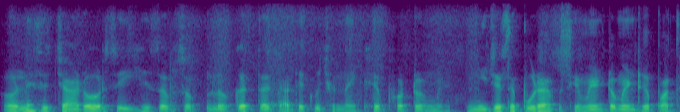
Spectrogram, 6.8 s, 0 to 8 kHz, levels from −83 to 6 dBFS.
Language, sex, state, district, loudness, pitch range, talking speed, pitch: Bhojpuri, male, Bihar, East Champaran, -27 LUFS, 110-125 Hz, 170 wpm, 115 Hz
